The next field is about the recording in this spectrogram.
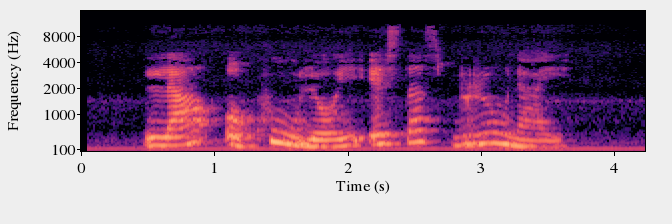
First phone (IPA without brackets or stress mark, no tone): l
